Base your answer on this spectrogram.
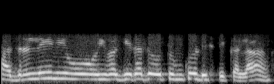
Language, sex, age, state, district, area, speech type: Kannada, female, 30-45, Karnataka, Tumkur, rural, conversation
